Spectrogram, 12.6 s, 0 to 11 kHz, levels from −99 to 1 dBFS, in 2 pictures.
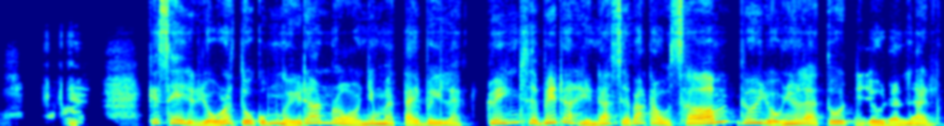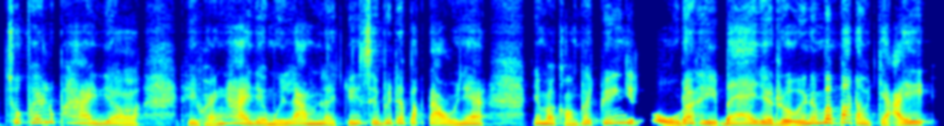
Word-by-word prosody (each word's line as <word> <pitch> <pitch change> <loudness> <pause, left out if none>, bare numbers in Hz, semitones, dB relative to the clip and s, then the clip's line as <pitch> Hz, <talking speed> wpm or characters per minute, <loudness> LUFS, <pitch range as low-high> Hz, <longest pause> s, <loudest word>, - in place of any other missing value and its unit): À, - - -16 0.5
cái 295 - -5
xe 285 -3 0
dịch 200 -8 -3
vụ 170 - 0
đó 240 - +1
tui 240 - +2
cũng 225 +4 -1
nghĩ 230 - 0
đến 295 0 -2
rồi 200 -8 -2
nhưng 210 +3 +2
mà 210 - +1
tại 175 - -3
vì 185 -1 -2
là 180 -2 -5 0.2
chuyến 280 +6 -1
xe 265 - -2
buýt 305 +7 0
á 340 - -2
thì 185 - -3
nó 210 +5 -1
sẽ 225 -4 -6
bắt 275 +2 -4
đầu 215 -6 -3
sớm, 245 - +2
ví 300 - 0
dụ 310 - +1
như 215 +3 +2
là 215 -4 -1
tui 225 +3 0
dự - - -11
dự 160 0 0
định 160 +1 -3
là 190 -2 -2
xuất 300 - -4
phát 315 +2 0
lúc 355 - -4
2:00 215 -9 -1 0.3
thì 185 - -3
khoảng 185 +5 -1
2:15 210 -3 +2
là 205 - +1
chuyến 215 +7 -2
xe 225 -4 -2
buýt 265 - -1
đó 285 - 0
bắt - - -5
đầu 190 - 0
nha, 205 +3 +2 0.3
nhưng 235 - +4
mà 220 - +5
còn 180 -2 -4
cái 225 - 0
chuyến 265 +6 0
dịch - - +1
vụ 475 -4 +3
đó 270 - +5
thì 215 -5 +3
3:30 210 -1 +3
nó 260 - +5
mới 320 - +7
bắt 335 0 +2
đầu 215 - +1
chạy. 190 +2 +2
220 Hz, 310 wpm, -26 LUFS, 190-265 Hz, 0.5 s, mới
